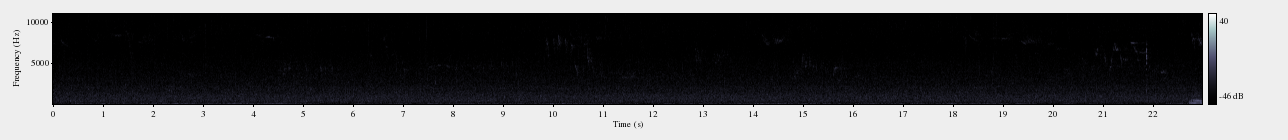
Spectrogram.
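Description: Near silence: faint room tone, a steady low hiss with a few faint, brief high ticks scattered through it.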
